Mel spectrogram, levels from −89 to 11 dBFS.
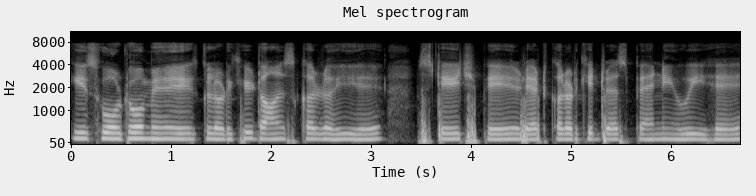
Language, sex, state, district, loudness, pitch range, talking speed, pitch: Hindi, male, Punjab, Pathankot, -17 LUFS, 155-165 Hz, 160 wpm, 160 Hz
